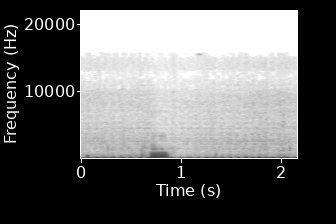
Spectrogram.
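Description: Kawasaki Ninja 300's parallel-twin engine running at low speed on a rough stony track, a steady low drone.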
